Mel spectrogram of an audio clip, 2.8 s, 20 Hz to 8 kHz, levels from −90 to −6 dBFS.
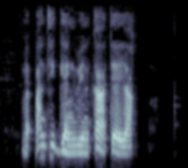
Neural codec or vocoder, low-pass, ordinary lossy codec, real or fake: none; 7.2 kHz; AAC, 48 kbps; real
